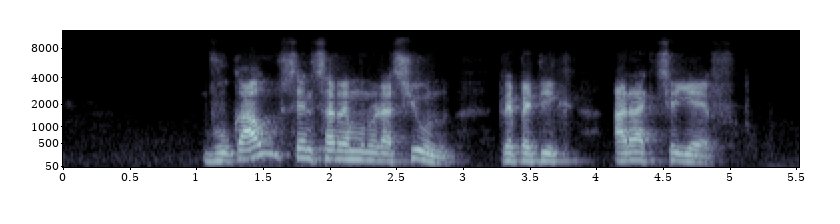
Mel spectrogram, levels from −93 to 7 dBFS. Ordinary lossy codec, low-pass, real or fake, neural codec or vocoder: Opus, 16 kbps; 7.2 kHz; real; none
